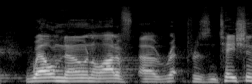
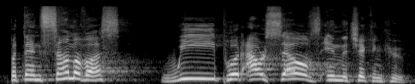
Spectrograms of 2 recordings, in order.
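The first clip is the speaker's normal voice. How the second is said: higher, louder, slow and weighty; preacher raising the roof, slowly; preaching force; 7 semitones higher, 6 dB louder than usual. Real, not acted. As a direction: drive the point home hard. Preacher building intensity.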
